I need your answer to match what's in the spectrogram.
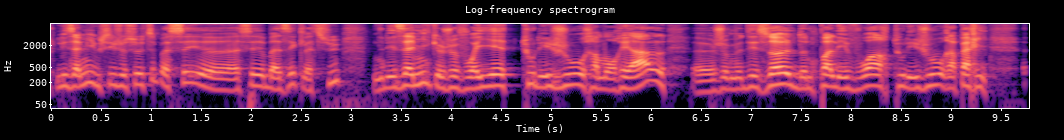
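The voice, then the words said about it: Québécois French accent. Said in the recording (French): “c'est notre accent ... Notre accent, très certainement ... la culture québécoise”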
